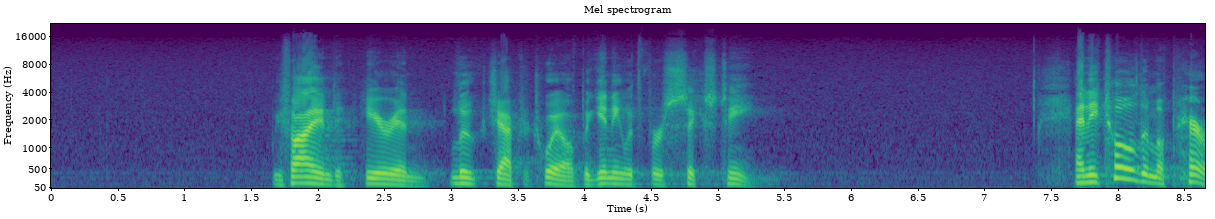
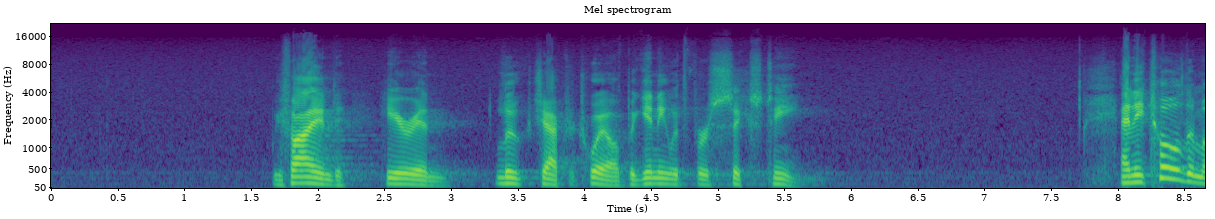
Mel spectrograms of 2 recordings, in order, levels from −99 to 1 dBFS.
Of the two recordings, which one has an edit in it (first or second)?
first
